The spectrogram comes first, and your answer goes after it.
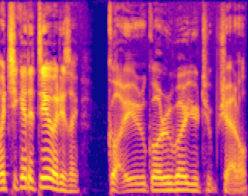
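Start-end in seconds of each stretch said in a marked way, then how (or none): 1.4-3.1 very deep, dropped-down, low voice. Acting out the ASMR guy sending you to his YouTube channel, very deep Fred's Voice impression. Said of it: "He's got a very deep voice".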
